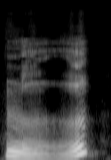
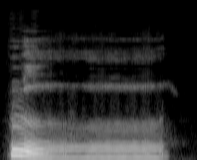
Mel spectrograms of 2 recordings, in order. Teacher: Es decir, un tercer tono que en lugar de dibujar, subiremos un poco esto hacia aquí, en lugar de dibujar esta línea descendiente-ascendiente, mantiene una línea descendiente inicial y baja durante todo el resto del tono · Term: tercer tono bajo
